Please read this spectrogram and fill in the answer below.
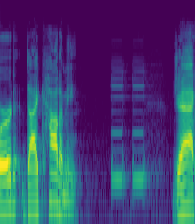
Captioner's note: buzzer beeping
